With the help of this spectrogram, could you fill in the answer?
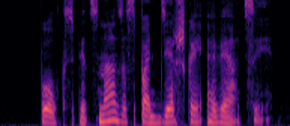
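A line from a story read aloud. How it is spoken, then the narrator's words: Mutter. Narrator (Russian): пробормотал Мартин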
